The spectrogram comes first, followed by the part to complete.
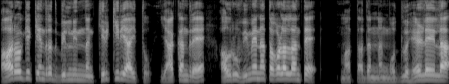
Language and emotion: Kannada, angry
